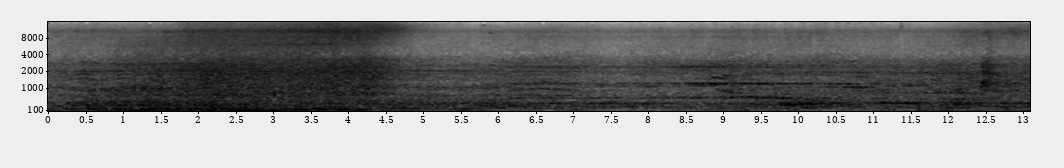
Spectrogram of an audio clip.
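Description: Passenger train pulling out along the platform, its engines and running gear rumbling, loudest in the first few seconds. Later come thin high tones from the wheels and drive.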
